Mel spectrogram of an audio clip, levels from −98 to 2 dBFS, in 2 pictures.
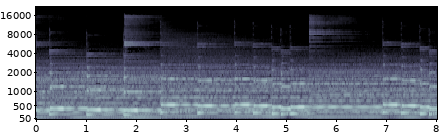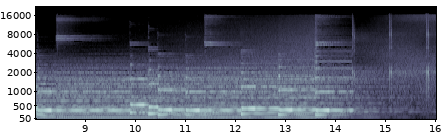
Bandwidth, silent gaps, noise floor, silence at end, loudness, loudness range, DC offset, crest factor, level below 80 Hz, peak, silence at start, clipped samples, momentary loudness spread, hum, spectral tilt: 16 kHz; none; -48 dBFS; 0 s; -26 LUFS; 1 LU; under 0.1%; 14 dB; -56 dBFS; -14 dBFS; 0 s; under 0.1%; 9 LU; none; -6.5 dB/octave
